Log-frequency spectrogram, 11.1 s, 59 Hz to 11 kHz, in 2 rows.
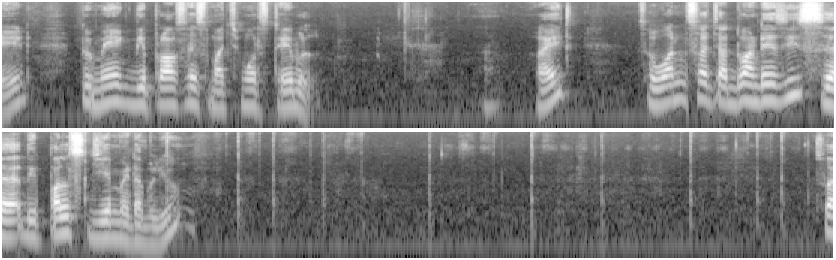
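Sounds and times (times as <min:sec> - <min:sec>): low steady hum: 0:00.0 - 0:11.0
pen scratching on tablet: 0:05.9 - 0:11.0.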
